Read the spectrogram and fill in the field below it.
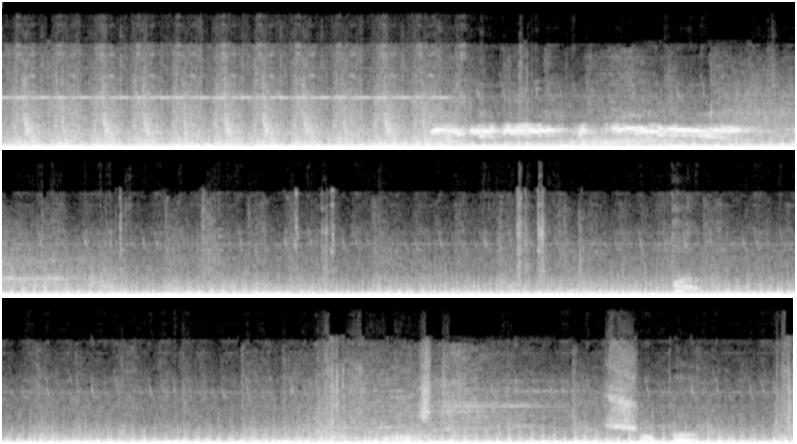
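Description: A Hind helicopter in the video game Metal Gear Solid: Peace Walker thrums with a steady, loud rotor drone, mixed with game effects and brief voice-like sounds.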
